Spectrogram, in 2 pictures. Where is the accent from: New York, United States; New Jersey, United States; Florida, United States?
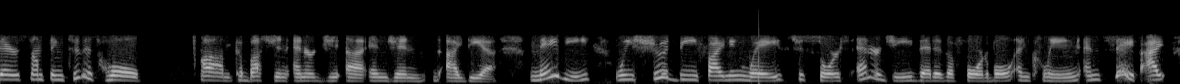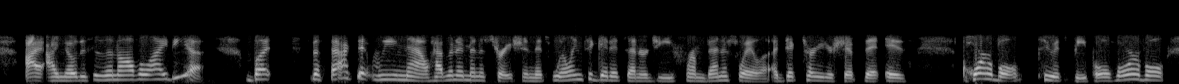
Florida, United States; we're sitting here in my home state of Florida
